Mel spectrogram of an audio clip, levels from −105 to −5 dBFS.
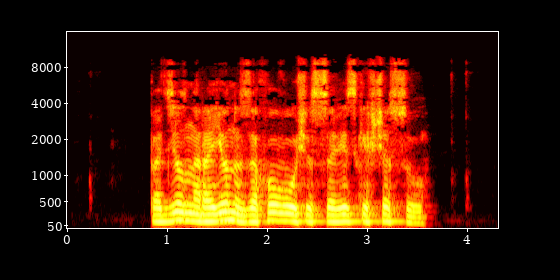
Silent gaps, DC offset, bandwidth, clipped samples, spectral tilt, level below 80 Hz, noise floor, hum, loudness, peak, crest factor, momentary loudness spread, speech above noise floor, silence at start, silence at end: none; under 0.1%; 9.8 kHz; under 0.1%; -6 dB/octave; -58 dBFS; -89 dBFS; none; -19 LUFS; -6 dBFS; 14 dB; 11 LU; 71 dB; 0.85 s; 0.7 s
